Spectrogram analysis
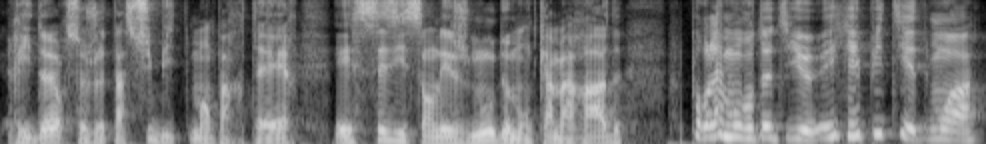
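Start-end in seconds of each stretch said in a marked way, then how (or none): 4.3-6.1 high-pitched, desperate begging; crying out in pleading. A narrator's reading. Culprit at the detective's knees, crying for mercy. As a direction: beg for mercy in a high, frantic voice. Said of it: "cria-t-il".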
